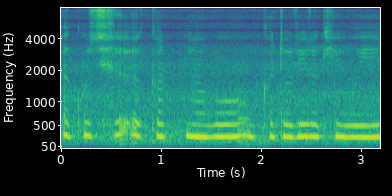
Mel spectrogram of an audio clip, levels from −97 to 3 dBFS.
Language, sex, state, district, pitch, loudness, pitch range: Hindi, female, Uttar Pradesh, Shamli, 255 Hz, -11 LUFS, 250-275 Hz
